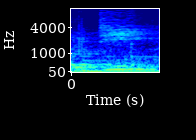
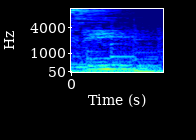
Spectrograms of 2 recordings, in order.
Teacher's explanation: Iwájú ahọ́n yóò sún lọ bá èrìgì òkè. Tó bá ti lọ súnbà, ìró tí ó máa jáde ni ìró tí, ìró dí, ìró sí, ìró ní, ìró rí àti lí. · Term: afèrègìpè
